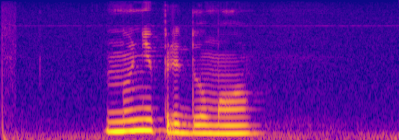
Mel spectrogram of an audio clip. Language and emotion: Russian, sad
